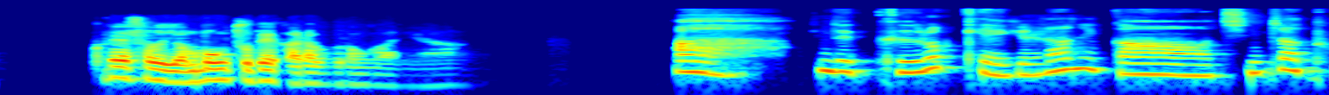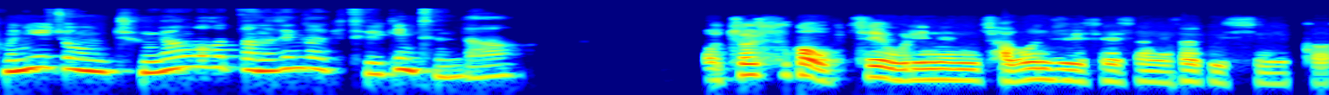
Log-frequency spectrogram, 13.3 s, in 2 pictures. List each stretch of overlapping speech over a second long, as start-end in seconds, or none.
none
